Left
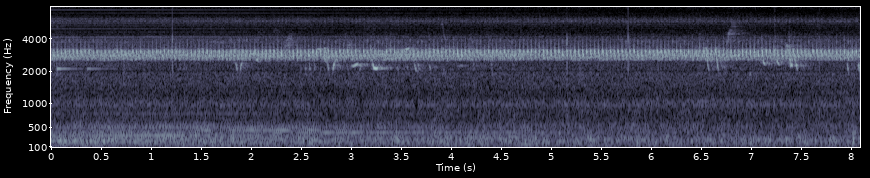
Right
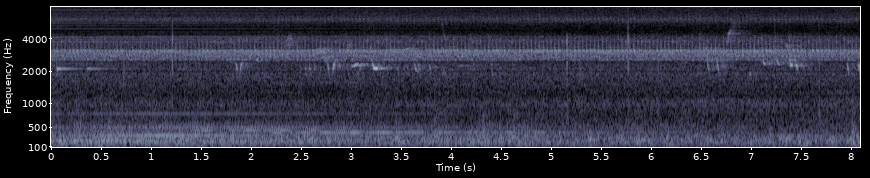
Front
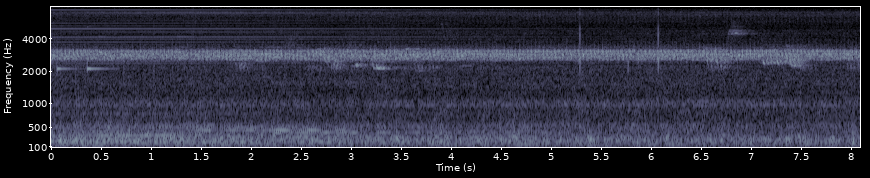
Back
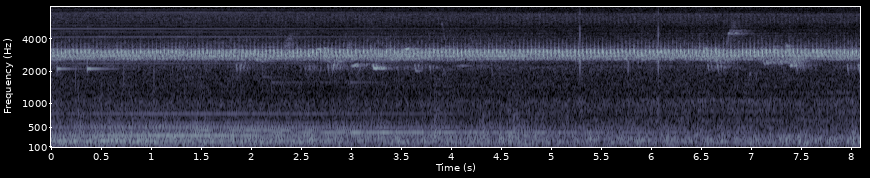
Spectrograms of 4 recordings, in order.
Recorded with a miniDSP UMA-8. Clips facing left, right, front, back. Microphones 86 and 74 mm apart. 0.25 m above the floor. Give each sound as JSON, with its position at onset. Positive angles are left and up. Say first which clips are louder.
{"t": 0.0, "sound": "an insect", "louder": "left 3 dB, back 2 dB", "azimuth_deg": -155, "distance_m": 1.6}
